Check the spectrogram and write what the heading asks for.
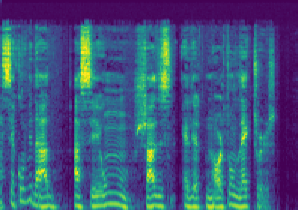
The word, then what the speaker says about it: Charles Eliot Norton: E, em 84, Harvard convida Ítalo Calvino, primeiro escritor italiano, desde 1926, a ser convidado a ser um Charles Eliot Norton Lecturer. É assim que se pronuncia, o palestrante das Charles Eliot Norton Lectures.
